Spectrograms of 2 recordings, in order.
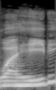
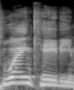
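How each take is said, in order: First: The first syllable is a soft 'wah' sound. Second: The first syllable is a clear 'wank' sound. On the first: The rude-sounding part is avoided. The speaker calls it wrong. "They go Wahidi" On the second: It follows the native pronunciation. The speaker calls it right. "It's Wankhede, mate"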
